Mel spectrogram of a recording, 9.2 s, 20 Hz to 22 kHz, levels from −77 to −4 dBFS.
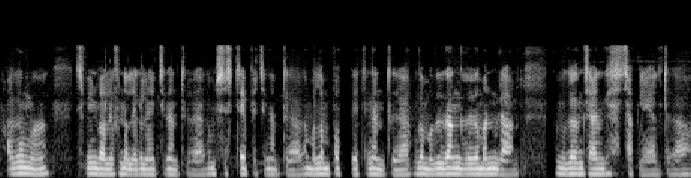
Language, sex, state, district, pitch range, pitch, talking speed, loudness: Wancho, male, Arunachal Pradesh, Longding, 110-120 Hz, 115 Hz, 195 wpm, -19 LUFS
